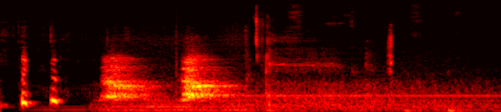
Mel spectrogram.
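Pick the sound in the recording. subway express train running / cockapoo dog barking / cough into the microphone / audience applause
cockapoo dog barking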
